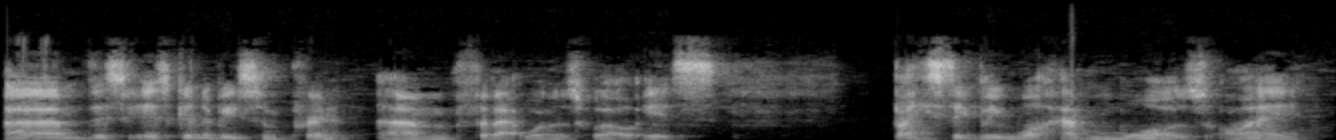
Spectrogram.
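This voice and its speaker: A man being interviewed, talking casually and reflectively about his writing, with hesitant pauses. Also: fairly low pitch, fairly bright tone, dull audio. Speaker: interview guest, horror writer and publisher.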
